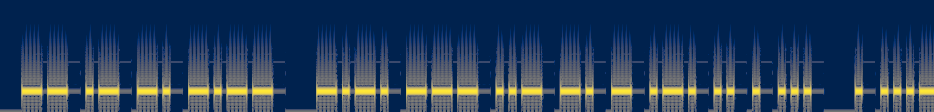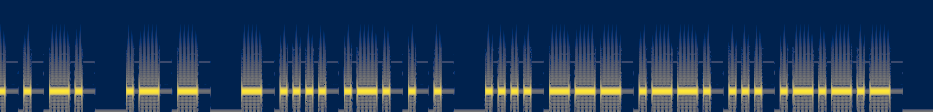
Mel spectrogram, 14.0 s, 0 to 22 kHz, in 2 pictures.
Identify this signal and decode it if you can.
Morse code, heard as a keyed tone, about 25 wpm, 750 Hz. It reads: MANY COUNTRIES EVEN AT THREE HOPS.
